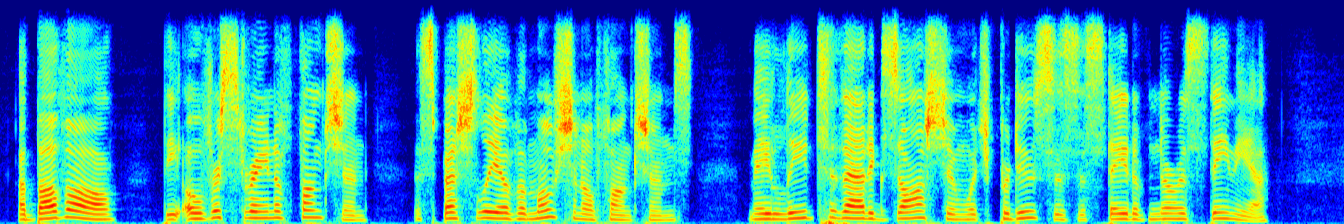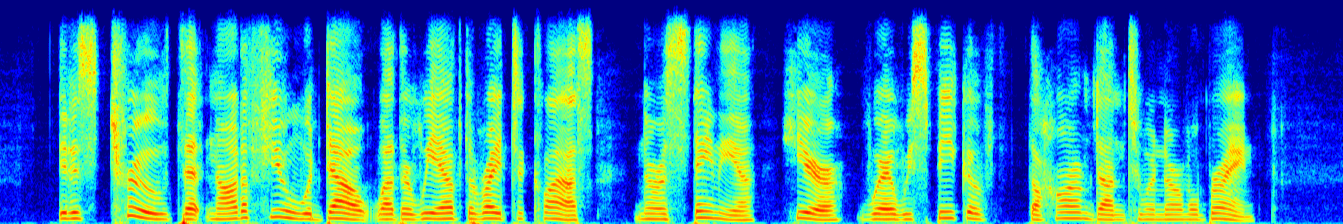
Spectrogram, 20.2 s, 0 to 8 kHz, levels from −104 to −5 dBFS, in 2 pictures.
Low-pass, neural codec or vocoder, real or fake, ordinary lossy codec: 7.2 kHz; codec, 44.1 kHz, 7.8 kbps, Pupu-Codec; fake; Opus, 64 kbps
